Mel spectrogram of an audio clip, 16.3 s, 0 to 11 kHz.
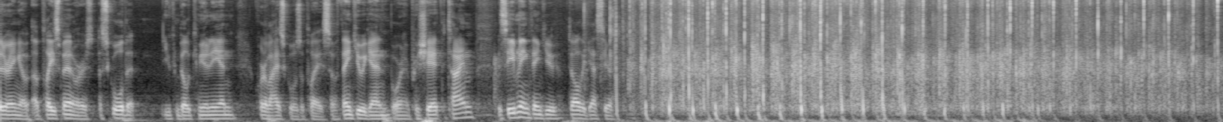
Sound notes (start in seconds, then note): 8.0 audience clapping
